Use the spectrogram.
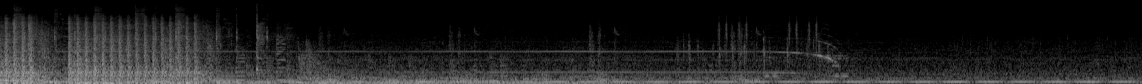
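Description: Rapid machine-gun bursts from an automated gun turret in the Splinter Cell stealth game rattle loudly at first, then give way to a sustained mechanical whine that rises and cuts off, over a steady low hum.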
